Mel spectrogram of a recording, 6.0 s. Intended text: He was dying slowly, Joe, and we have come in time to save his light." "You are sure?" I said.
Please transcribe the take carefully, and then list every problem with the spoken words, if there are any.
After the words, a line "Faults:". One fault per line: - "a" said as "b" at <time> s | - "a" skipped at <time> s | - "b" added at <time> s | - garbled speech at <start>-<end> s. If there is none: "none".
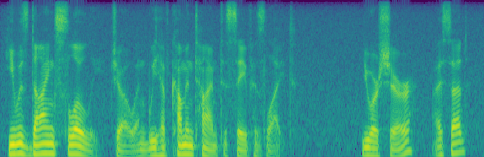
He was dying slowly, Joe, and we have come in time to save his light." "You are sure?" I said.
Faults:
none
